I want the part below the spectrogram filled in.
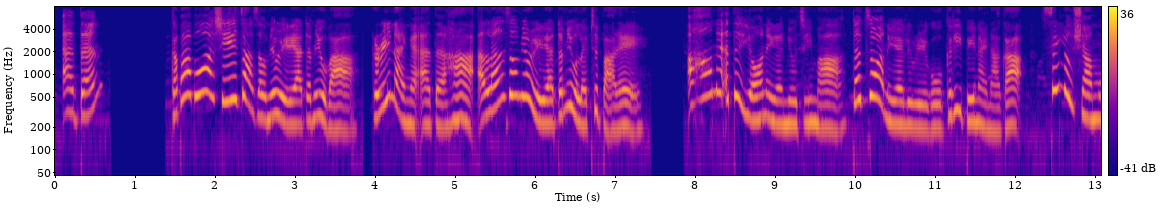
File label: Burmese Female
